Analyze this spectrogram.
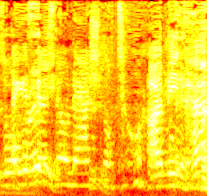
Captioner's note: laughter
